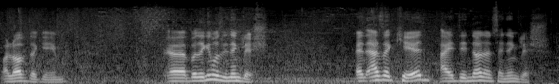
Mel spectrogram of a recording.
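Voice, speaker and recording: A man's voice: a little high, animated, fairly quick, a little hiss or hum. A young man with a French accent, a native French speaker, chatting and rambling casually while streaming a game, with many fillers and restarts. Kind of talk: casual live gaming commentary.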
